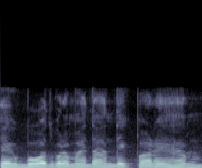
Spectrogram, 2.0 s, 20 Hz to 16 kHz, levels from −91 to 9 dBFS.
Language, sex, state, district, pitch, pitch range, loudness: Hindi, male, Uttar Pradesh, Varanasi, 165 Hz, 160-165 Hz, -16 LUFS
